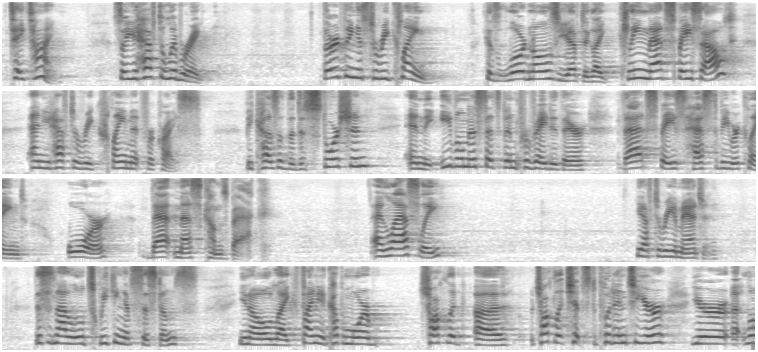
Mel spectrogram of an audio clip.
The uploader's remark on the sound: Delivers a powerful talk from our recent Restore Conference.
